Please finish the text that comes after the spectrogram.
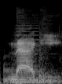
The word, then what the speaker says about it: Nagy: I think it's pronounced Nagy. More like Matt, my wife.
